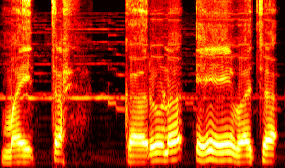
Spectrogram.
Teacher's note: మై దీర్ఘాక్షరము, రెండు మాత్ర కాలాలు పలకాలి. త్ర తాకి రావత్తు కాబట్టి మై పైన ఆఘాతం ఉంది.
